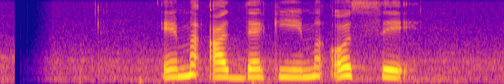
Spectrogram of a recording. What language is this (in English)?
Sinhala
